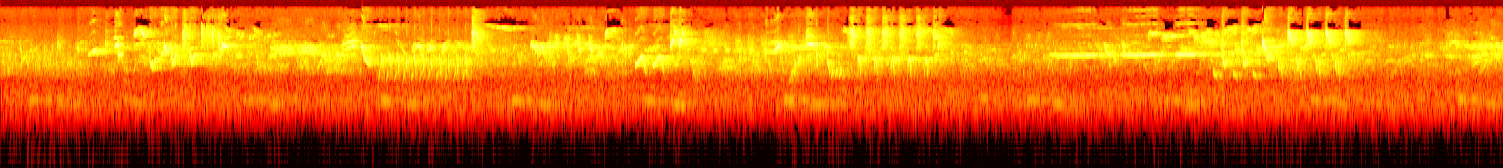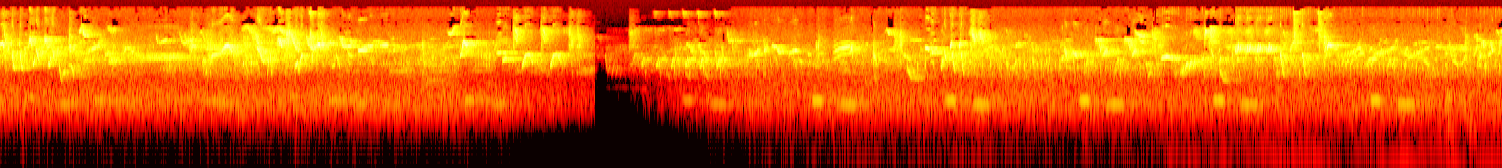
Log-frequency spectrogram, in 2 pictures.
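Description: Morning chorus of many small songbirds chirping, trilling and twittering over one another, with rapid repeated notes, and a brief drop-out about two-thirds of the way through.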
